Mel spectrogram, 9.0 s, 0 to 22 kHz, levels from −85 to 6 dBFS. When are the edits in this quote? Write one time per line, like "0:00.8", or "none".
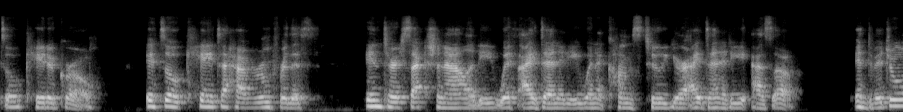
none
